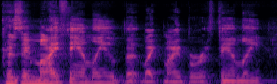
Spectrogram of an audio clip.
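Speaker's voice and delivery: ordinary talk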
